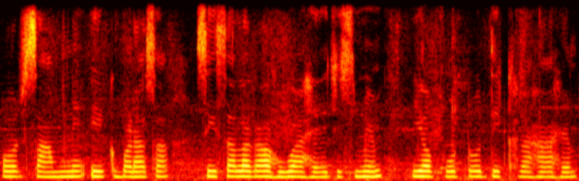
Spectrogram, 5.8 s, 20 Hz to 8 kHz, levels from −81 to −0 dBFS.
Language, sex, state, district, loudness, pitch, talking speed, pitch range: Hindi, female, Uttar Pradesh, Shamli, -19 LUFS, 230 Hz, 155 wpm, 220-235 Hz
